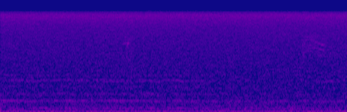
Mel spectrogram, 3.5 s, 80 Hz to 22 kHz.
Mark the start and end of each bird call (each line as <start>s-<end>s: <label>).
3.0s-3.3s: Hawaii Amakihi (Chlorodrepanis virens)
